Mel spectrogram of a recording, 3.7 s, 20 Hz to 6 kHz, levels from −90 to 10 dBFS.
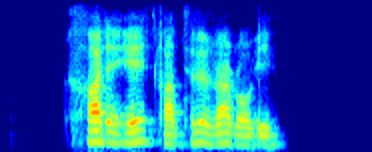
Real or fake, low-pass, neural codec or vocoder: fake; 5.4 kHz; codec, 16 kHz, 2 kbps, FunCodec, trained on Chinese and English, 25 frames a second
